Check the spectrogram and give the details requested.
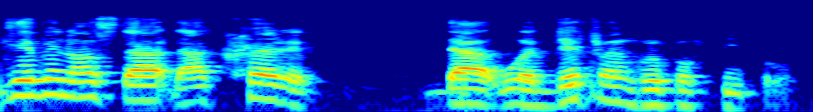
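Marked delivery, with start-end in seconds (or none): none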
